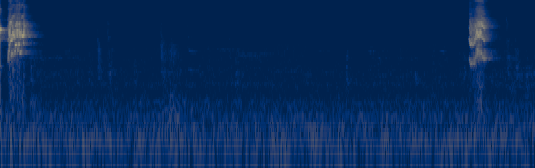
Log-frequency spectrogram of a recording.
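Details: Caged lutino lovebird giving two loud, grating screeches spaced about four and a half seconds apart, with near silence between them.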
